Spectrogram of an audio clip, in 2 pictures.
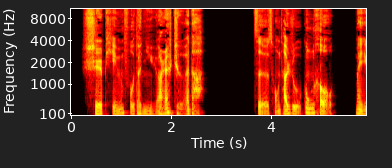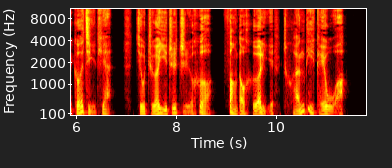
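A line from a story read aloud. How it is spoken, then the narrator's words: Slow wistful sigh. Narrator (Chinese): 老妇叹了一口气，悠悠的道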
